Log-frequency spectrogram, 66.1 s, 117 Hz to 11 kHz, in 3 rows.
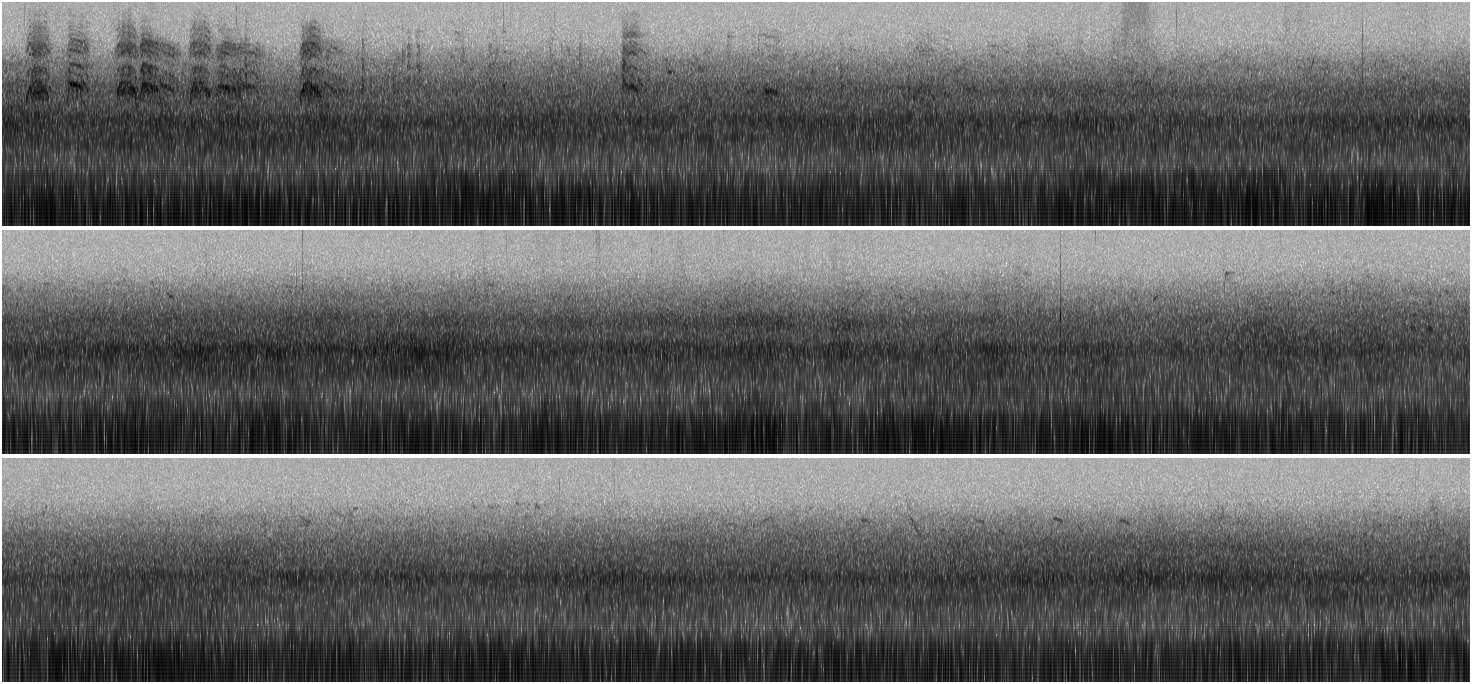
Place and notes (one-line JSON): {"title": "Olsztyn, Polska - Track lake", "date": "2013-04-13 15:09:00", "description": "Track lake. Ice is still present.", "latitude": "53.79", "longitude": "20.54", "altitude": "122", "timezone": "Europe/Warsaw"}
